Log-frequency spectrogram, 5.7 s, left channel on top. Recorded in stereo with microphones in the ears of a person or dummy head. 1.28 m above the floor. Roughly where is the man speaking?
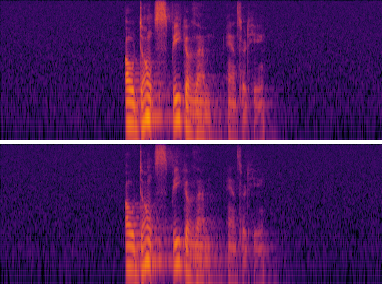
Left.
